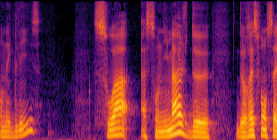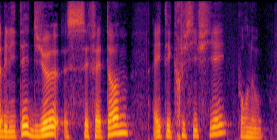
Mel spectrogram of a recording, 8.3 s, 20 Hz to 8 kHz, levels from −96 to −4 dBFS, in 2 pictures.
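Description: From 0.82 to 1.12 s, just before "soit à son image", the background in the pause turns into a steady, featureless hiss about 5 dB quieter. This is comfort noise in place of the background, likely from discontinuous transmission, with the receiver synthesising filler noise while the sender was silent.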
